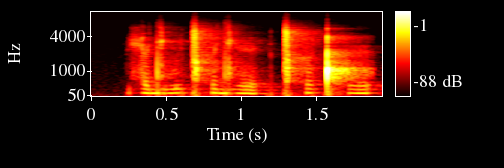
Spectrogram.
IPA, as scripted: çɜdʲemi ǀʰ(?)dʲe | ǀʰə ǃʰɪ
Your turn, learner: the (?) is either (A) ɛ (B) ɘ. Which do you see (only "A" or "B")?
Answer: B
